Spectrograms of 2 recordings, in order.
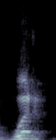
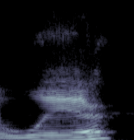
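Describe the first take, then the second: First: "where" with a brief, short W. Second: "where" drawn out a little; lengthened "where". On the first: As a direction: say "where" short, without drawing out the W. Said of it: "como más cortico, la, la W". ("where" corto, con la W cortica) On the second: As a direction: stretch "where" slightly longer, as a contrast. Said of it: "se alarga un poquitico". ("where" un poquitico alargado) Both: Shown as a demonstration.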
